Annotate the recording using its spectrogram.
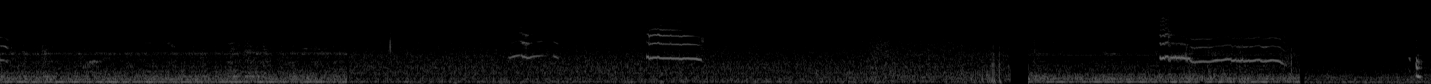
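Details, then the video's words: A kitten gives several short, high, wavering meows, some rising then falling, in two bursts separated by quiet stretches, over a steady low hum and faint room noise. "the kitten's precious noises"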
